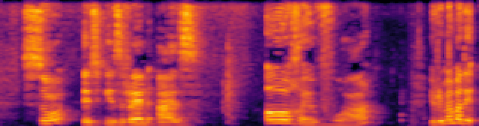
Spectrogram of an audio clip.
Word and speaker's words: au revoir: So it is read as au revoir.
